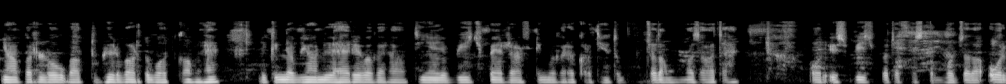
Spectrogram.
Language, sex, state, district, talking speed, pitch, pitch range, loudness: Hindi, male, Uttar Pradesh, Jyotiba Phule Nagar, 240 wpm, 105 Hz, 105-110 Hz, -18 LUFS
